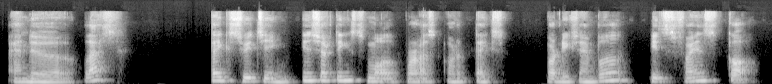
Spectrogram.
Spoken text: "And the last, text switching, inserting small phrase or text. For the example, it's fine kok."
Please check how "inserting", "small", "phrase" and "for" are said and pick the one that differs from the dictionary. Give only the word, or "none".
phrase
